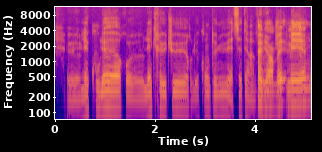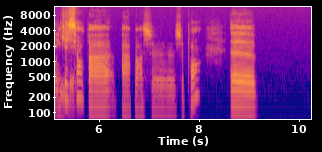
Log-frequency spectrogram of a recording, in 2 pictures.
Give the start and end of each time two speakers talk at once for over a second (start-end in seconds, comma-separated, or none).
4.0-5.5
